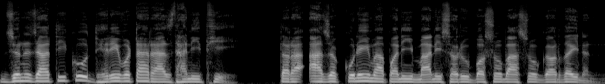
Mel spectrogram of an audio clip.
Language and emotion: Nepali, neutral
